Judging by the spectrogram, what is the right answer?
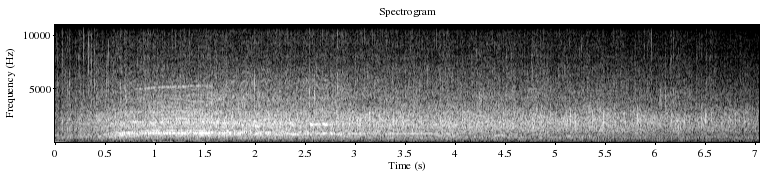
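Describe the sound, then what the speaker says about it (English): A conference audience at an annual meeting closing session claps in sustained applause that swells quickly and holds steady, dense and fairly distant, with no talking over it. "give the folks in Illinois and Chicago a great round of applause for the weather"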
